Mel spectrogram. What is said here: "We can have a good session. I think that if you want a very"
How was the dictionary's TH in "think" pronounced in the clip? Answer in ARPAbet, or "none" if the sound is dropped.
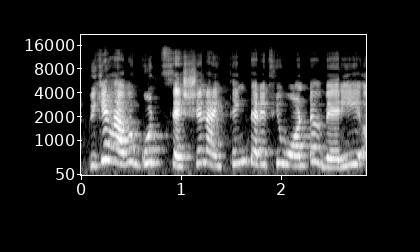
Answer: T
